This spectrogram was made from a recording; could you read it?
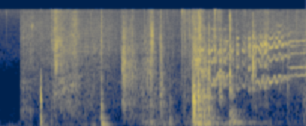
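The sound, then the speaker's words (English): The front door of a luthier's workshop, where old musical instruments are repaired, is opened, with a few sharp thunks and clatters of the latch and frame, then a louder knock followed by a faint creaking, with no talking. “Walk through the front door”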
